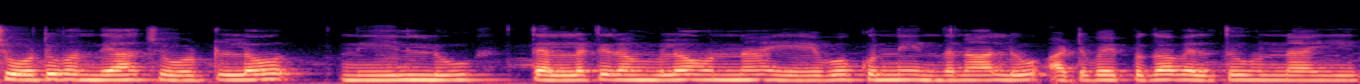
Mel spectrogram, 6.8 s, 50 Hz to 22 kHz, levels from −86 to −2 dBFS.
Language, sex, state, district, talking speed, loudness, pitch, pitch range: Telugu, female, Andhra Pradesh, Chittoor, 140 wpm, -15 LUFS, 200 Hz, 195-205 Hz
